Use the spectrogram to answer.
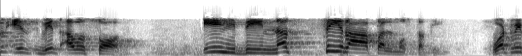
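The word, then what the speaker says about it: صراط: So here siratal mustaqim, siratal ladina. Both these are wrong. So correct pronunciation is Ihdinas siratal mustaqim siratal ladina.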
